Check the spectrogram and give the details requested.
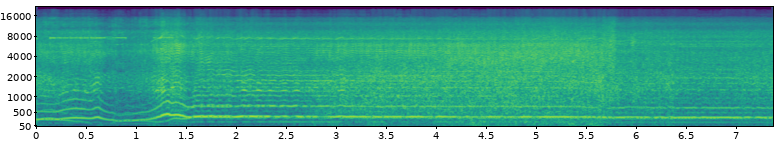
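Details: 250 mini quad FPV in flight: steady high whirring motor tones with rough gritty undertone from shelled-out bearing on a SunnySky 2204 motor, unnoticed until landing. Failed motor bearing.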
